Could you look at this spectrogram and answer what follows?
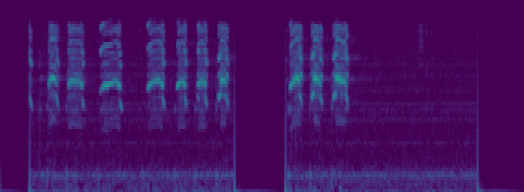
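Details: Calling female osprey at the Loch Arkaig nest in summer while chicks wait for the delivered fish; two bursts of shrill, slightly slurred yelps, around seven notes then three, over a soft low background hum.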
